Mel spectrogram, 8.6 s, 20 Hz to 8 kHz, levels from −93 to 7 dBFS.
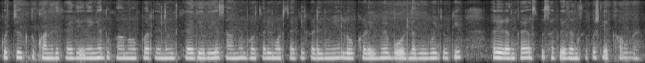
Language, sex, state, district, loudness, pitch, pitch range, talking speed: Hindi, female, Uttar Pradesh, Budaun, -17 LUFS, 190 Hz, 185-195 Hz, 300 wpm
